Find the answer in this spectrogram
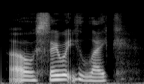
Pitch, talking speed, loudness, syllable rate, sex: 195 Hz, 210 wpm, -16 LUFS, 4.5 syllables/s, female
